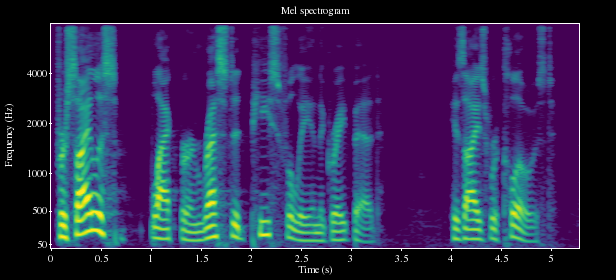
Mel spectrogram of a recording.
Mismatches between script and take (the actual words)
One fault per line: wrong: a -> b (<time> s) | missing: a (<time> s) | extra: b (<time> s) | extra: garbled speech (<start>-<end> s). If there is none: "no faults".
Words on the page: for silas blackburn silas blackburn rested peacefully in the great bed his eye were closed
missing: silas blackburn (1.5 s)
wrong: eye -> eyes (4.1 s)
